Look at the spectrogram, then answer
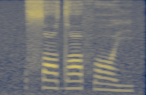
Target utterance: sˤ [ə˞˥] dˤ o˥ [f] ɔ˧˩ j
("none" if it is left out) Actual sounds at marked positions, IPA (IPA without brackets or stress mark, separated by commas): ə˞˥, f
